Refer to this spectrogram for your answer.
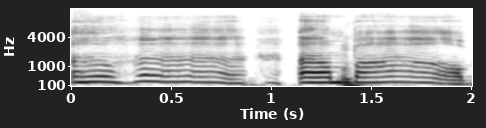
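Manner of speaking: put-on very high-pitched, effeminate Southern accent. Retelling meeting the actor who played Bob, imitating his effeminate Southern voice. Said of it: "he's got this real effeminate Southern voice".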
